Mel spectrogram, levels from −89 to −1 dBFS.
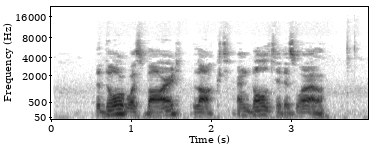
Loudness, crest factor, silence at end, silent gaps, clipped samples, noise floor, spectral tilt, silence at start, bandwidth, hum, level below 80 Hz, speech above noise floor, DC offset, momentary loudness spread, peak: -20 LUFS; 18 dB; 0.5 s; none; under 0.1%; -59 dBFS; -6.5 dB/octave; 0.55 s; 9.6 kHz; none; -52 dBFS; 39 dB; under 0.1%; 13 LU; -4 dBFS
